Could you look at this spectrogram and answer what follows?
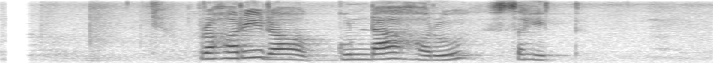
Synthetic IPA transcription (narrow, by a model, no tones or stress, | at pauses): prʌɦʌɾiɾʌɡuɳɖaɦʌɾusʌɦit̪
